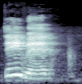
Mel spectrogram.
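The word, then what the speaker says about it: d4vd: I know like one song that's pretty common like the chorus sticks to your mind but so David which is D4 VD is the name how to spell it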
